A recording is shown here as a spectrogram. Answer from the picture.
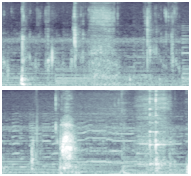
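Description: A person chewing a mouthful of fried rice, with small mouth clicks and one short louder mouth sound about two-thirds of the way in, over soft background music.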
